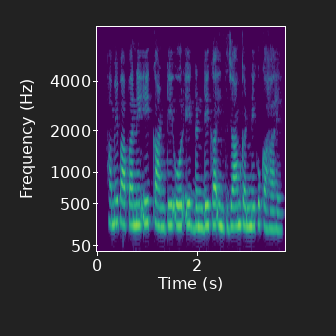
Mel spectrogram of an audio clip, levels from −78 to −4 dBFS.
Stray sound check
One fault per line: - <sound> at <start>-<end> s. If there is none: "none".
none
